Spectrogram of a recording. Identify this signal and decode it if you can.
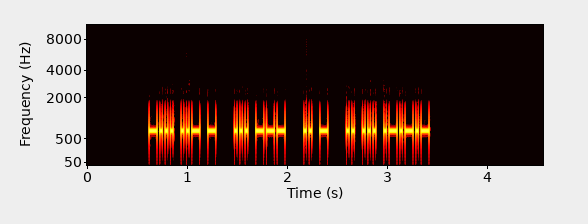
Morse code, heard as a keyed tone, about 44 wpm, 700 Hz. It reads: BUT SO IT IS.
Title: Sentences from Top 100 Words 45wpm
